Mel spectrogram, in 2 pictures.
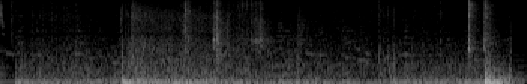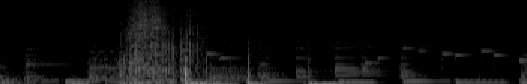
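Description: Sound track of an animated shot: action-style video-game sound effects, a dense noisy rumble with a loud hit about five seconds in, followed by a quieter stretch of simple music notes.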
